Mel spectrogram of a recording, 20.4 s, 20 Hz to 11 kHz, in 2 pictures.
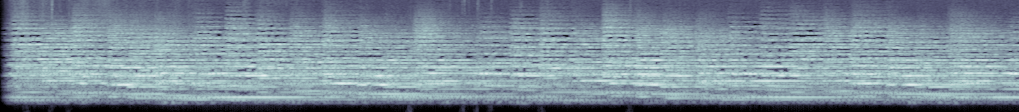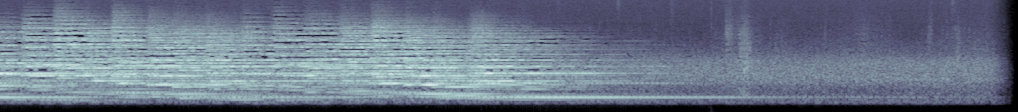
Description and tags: Cathedral Bells, Close, A
Audio of Guildford Cathedral's bells tolling just before a carol service. I have EQ'd out frequencies below 200Hz. The recorder was approximately 40-50 meters from the bells.
An example of how you might credit is by putting this in the description/credits:
The sound was recorded using a "Zoom H1 recorder" on 13th December 2017.
cathedral, tolling, ringing, bells, ring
